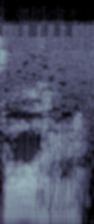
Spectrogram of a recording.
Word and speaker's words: var: There is the var, which means was, and you just say va.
